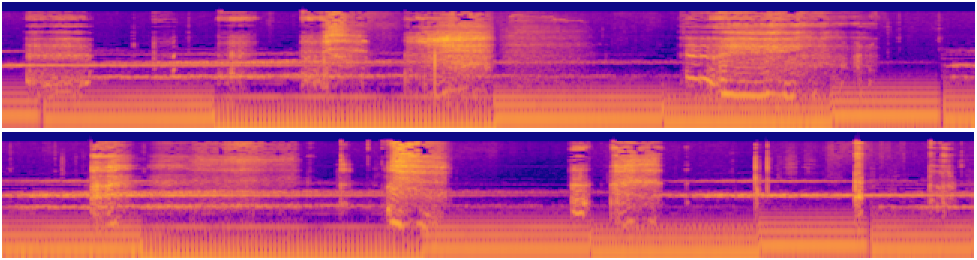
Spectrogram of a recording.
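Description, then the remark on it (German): Labored gasping for air by a woman lying paralyzed after an accident, several strained breaths spaced a second or two apart, over a steady low droning musical background. “Das Atmen fiel ihr schwerer, immer schwerer.”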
